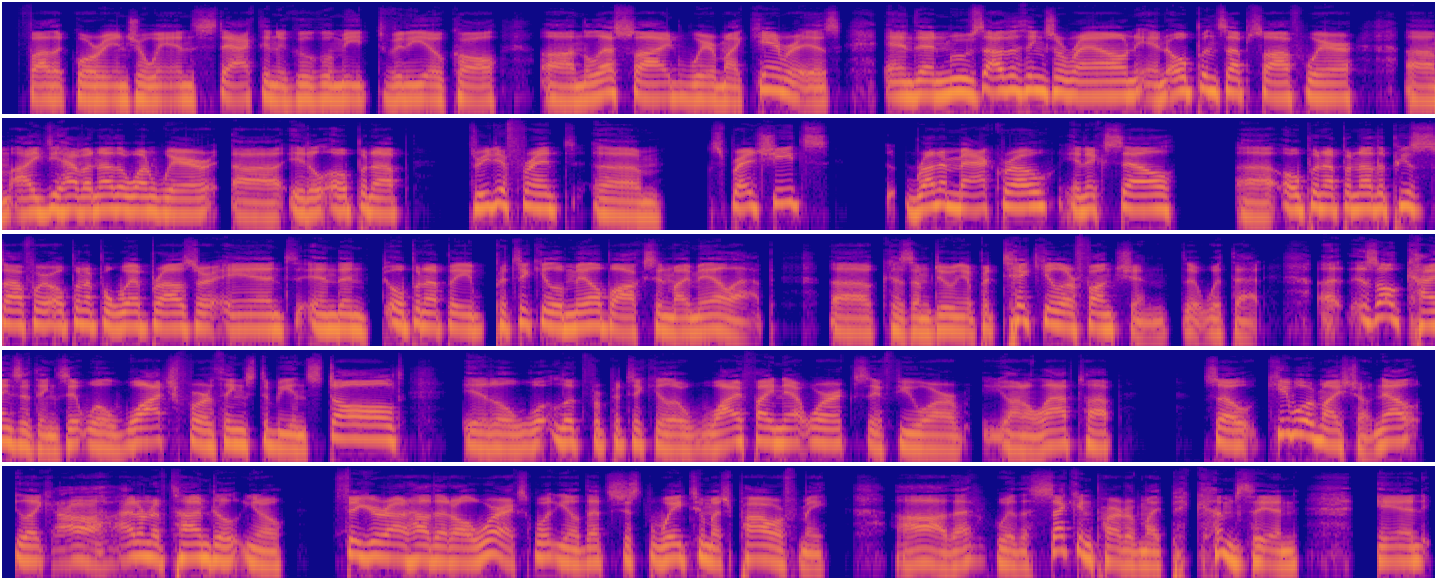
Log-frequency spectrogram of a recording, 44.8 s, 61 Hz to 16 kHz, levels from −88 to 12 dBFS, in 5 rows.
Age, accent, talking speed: 40-59, American, 210 wpm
